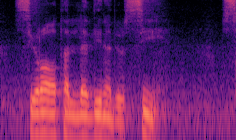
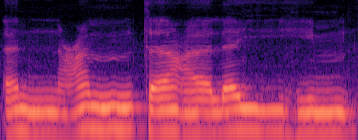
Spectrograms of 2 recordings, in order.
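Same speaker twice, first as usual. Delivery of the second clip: slow chanted En'amte aleyhim; slow recitation; 5 dB louder, much slower than usual. Shown as a demonstration. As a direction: recite it long and melodic. Recitation demo.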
